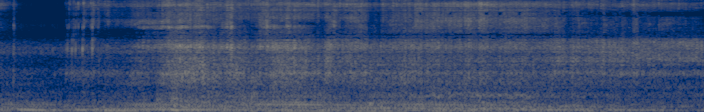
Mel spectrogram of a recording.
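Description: Hot drink machine dispensing hot chocolate into a cup. A click, then a steady low pump hum with a hiss of liquid.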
